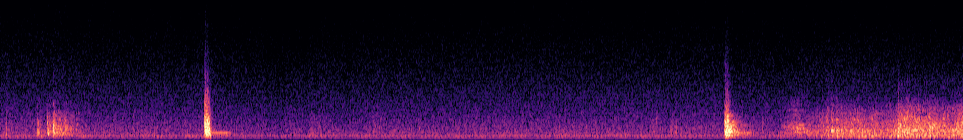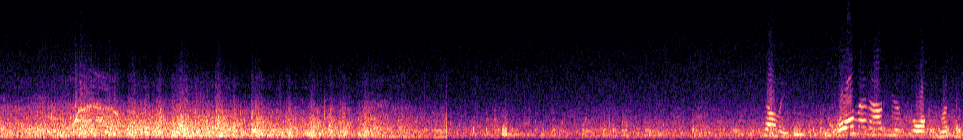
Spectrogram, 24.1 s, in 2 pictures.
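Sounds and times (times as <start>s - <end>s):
sharp bang: 9.0s - 20.9s.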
